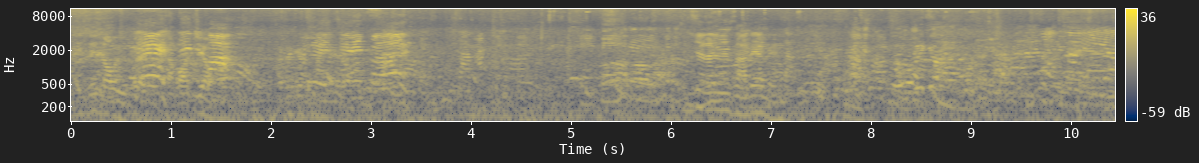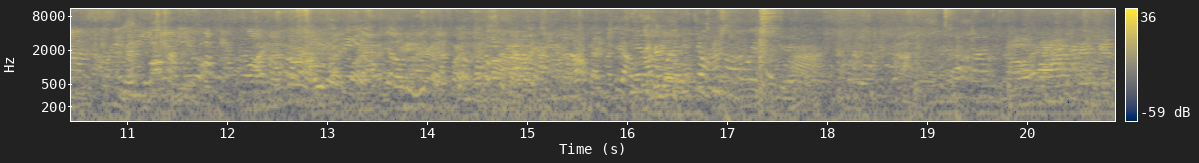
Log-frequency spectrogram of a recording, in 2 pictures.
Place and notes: New Taipei City, Taiwan - Traditional markets
Xindian District, New Taipei City, Taiwan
